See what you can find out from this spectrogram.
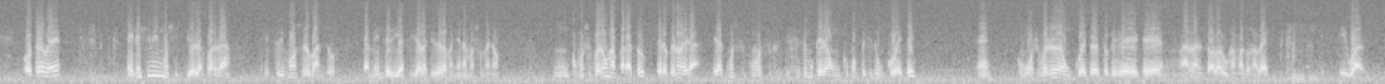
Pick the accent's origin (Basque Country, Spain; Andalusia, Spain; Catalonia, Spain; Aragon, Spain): Andalusia, Spain; Yo soy de un pueblo de la provincia de Córdoba.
